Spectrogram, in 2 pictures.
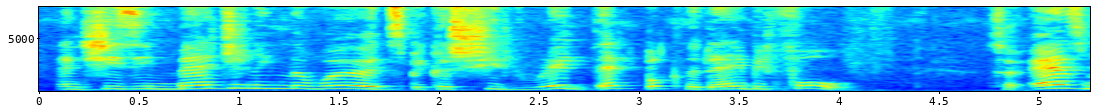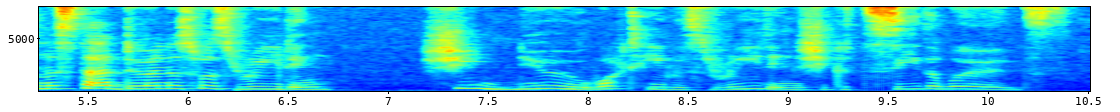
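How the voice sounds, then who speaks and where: An older woman who reads children's books aloud shares a bedtime story at a very unhurried pace. Her voice sits a little high, and she stops now and then to gently, simply explain the pictures to her young listeners.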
